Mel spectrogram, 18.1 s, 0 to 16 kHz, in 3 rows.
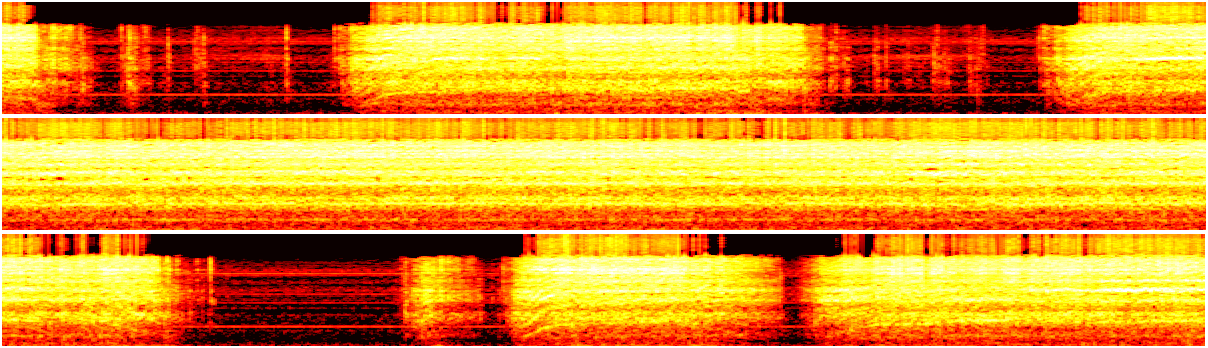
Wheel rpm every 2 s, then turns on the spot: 40, 170, 70, 230, 240, 230, 80, 90, 180.
12-14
